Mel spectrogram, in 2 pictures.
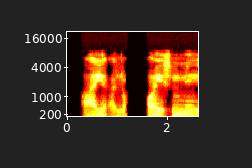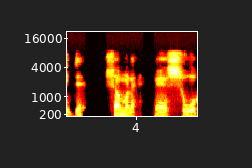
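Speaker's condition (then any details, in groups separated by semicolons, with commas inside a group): Cerebral palsy; unable to walk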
